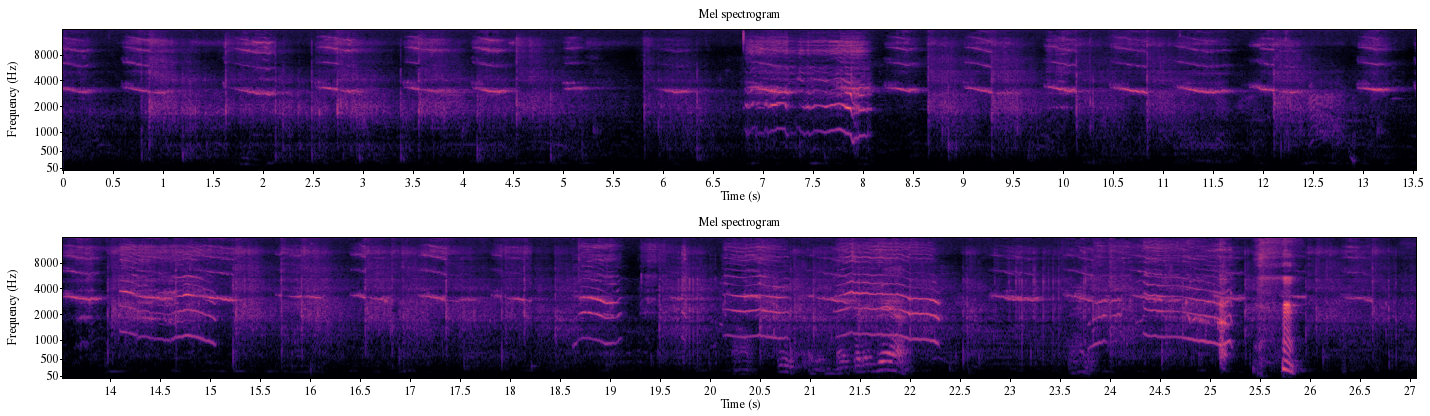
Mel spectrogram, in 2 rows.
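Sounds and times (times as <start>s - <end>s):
wavering whine-like cries: 13.7s - 16.1s, 18.6s - 25.8s
short falling chirps: 23.6s - 26.6s.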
